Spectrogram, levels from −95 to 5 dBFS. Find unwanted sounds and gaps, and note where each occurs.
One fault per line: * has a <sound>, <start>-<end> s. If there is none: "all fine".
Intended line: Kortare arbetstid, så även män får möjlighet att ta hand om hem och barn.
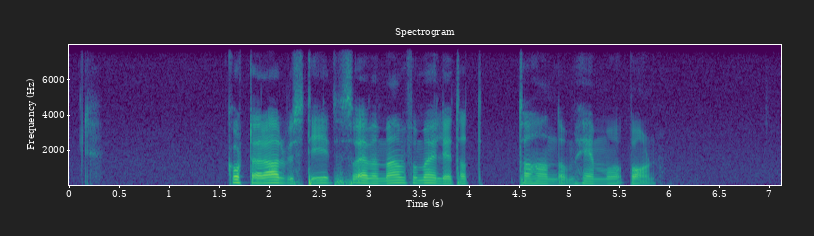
all fine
